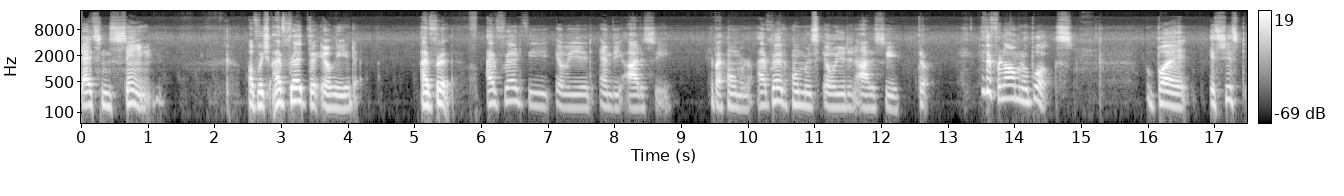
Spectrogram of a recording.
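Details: Stuttering in a male streamer who reports a speech impediment that makes him stutter and trip over his words.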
